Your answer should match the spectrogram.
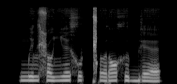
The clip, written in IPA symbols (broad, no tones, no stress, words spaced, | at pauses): milʲʂɔʎexu ǁɤɾɔxɯ bʲɛ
